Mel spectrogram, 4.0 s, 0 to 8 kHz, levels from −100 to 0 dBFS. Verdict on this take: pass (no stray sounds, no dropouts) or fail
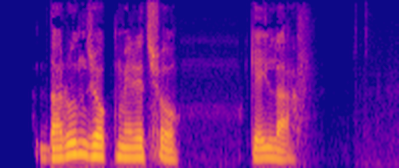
pass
